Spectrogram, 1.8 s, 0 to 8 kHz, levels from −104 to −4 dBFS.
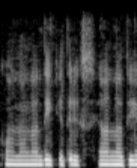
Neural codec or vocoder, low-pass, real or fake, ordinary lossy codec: none; 7.2 kHz; real; none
